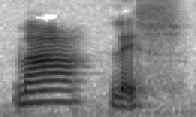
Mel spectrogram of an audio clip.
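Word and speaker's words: معلش: ado let's get started first it is pronounced as ma leche ma leche Manish okay that's not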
